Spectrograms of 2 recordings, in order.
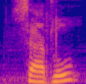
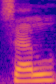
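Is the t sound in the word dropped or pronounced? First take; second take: pronounced; dropped. First: The t sound is fully pronounced. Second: The t sound is dropped, like sell.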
